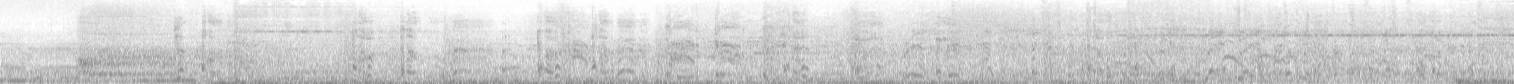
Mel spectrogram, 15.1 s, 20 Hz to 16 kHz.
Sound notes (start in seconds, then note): 0.2 blowing, Nicole coughing; 6.2 all coughing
